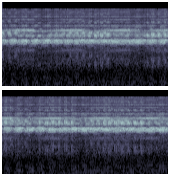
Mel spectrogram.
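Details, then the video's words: Autumn insects singing toward dawn in a Japanese garden: a dense, steady high-pitched chorus with bright continuous bands and faint pulsing trills layered beneath, many callers at once. "Autumn Insects voice Towards dawn"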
